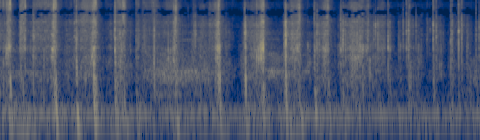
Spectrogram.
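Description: Fingertips and nails scratch and tap the chest and the textured, distressed forearm sleeve of a worn black leather jacket. Quick, dry clicks and taps are heard amid a scratchy, bright rustle, over a faint steady low hum. Each tap dies away almost at once.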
